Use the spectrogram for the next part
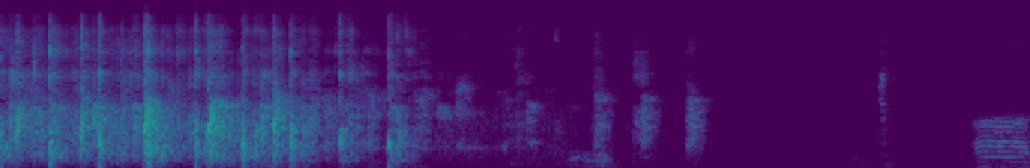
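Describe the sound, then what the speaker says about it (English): Applause rings out at a city council meeting, a dense burst of clapping for about three seconds that thins into scattered claps and fades to near silence, fairly distant in a hall. "And then a round of applause for all of you."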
